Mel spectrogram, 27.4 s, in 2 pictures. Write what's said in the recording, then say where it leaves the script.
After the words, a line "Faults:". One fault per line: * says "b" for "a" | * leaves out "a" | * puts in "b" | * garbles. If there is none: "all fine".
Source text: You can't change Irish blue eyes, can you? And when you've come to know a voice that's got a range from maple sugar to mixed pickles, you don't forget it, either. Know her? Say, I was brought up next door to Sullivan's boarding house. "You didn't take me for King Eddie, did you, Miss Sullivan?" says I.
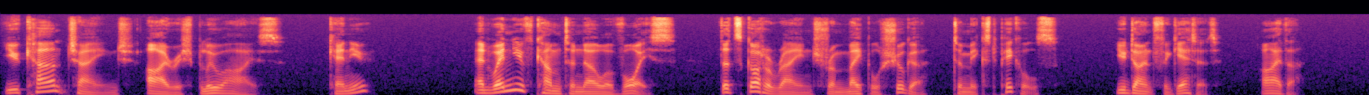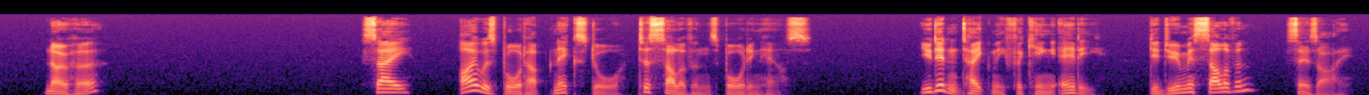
You can't change Irish blue eyes, can you? And when you've come to know a voice that's got a range from maple sugar to mixed pickles, you don't forget it, either. Know her? Say, I was brought up next door to Sullivan's boarding house. "You didn't take me for King Eddie, did you, Miss Sullivan?" says I.
Faults:
all fine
